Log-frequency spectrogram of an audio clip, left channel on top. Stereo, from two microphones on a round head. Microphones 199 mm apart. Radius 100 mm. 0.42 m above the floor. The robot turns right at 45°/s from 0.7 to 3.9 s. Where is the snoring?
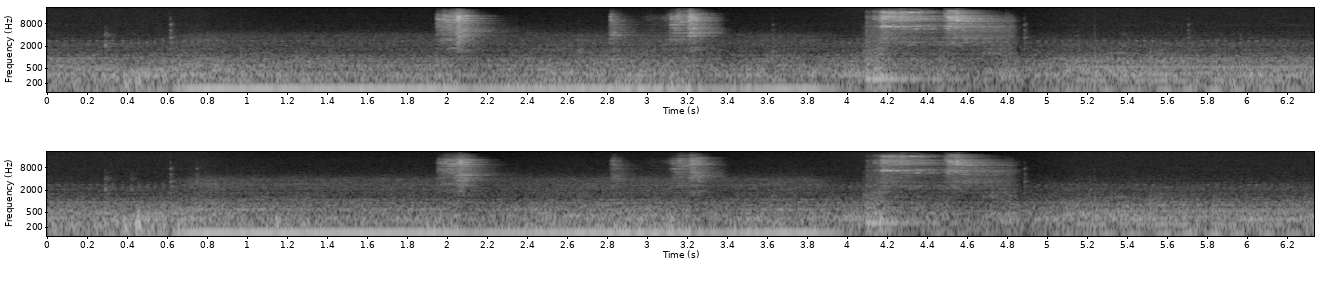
No snoring in this recording.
